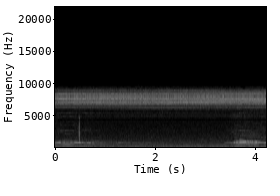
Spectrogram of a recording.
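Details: First cicadas of the summer in Nishinomiya, Japan, as the rainy season nears its end: a continuous, high-pitched droning buzz holds steady the whole time, with a baby's cry at the start and again near the end.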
